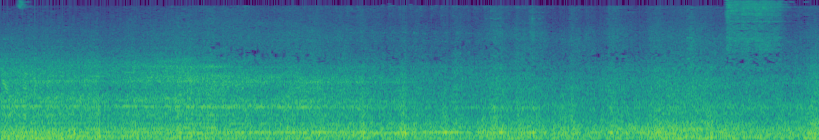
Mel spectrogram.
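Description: CSX freight train passing close by: its diesel locomotives' engines run past first, then loaded lumber flatcars roll by on the rails. The engine hum fades about six seconds in, leaving the rolling wheel noise.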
